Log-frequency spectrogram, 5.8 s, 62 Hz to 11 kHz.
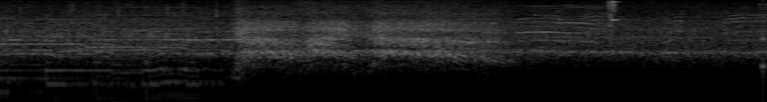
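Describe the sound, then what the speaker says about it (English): Crowd in a Madden football video game roaring before a big third down, loud sustained cheering that swells and then eases off, following a brief stretch of a voice talking. "the crowd getting into it as we come up on a big 3rd down"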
